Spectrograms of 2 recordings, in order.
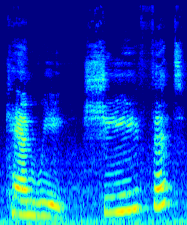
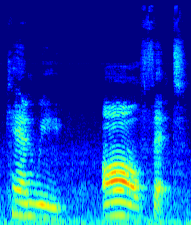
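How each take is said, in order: First: Slow, testing "she" in the blank; slow trial read. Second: "all" punched much louder; stress on all. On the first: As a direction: read it out slowly to check if it fits. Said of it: "That didn't make sense". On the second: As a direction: land hard on "all". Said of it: "That one made sense". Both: Shown as a demonstration.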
